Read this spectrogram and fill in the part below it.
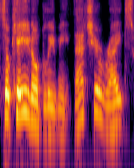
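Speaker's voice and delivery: put-on motherly, mom-like tone. Recapping a show, describing a woman answering a man who doesn't believe her; imitating a motherly tone. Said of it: "just like a mom".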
